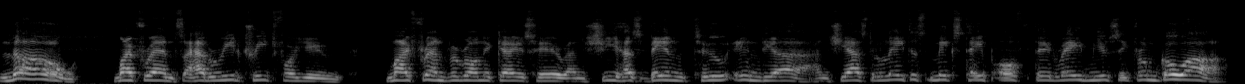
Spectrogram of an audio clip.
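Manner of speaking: hyped emcee voice, "now" stretched, announced big. Voicing a dj announcing a friend over the mic: dj shouting into the mic. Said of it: "open up the mic and shouts out".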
